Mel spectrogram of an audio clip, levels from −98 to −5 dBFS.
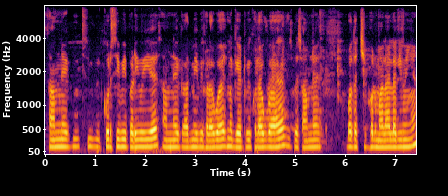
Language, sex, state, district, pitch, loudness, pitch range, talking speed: Bundeli, male, Uttar Pradesh, Budaun, 150 Hz, -16 LUFS, 145-155 Hz, 240 wpm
